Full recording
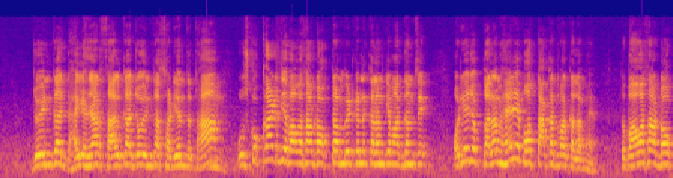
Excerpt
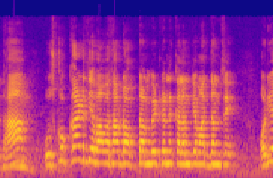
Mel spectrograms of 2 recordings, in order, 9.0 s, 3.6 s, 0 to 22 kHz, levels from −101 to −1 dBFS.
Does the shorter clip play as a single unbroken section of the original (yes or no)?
yes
